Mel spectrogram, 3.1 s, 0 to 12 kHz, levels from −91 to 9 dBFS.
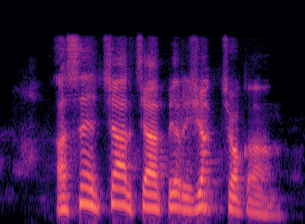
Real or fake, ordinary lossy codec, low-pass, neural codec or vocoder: fake; Opus, 64 kbps; 7.2 kHz; codec, 16 kHz, 0.8 kbps, ZipCodec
